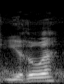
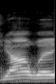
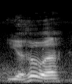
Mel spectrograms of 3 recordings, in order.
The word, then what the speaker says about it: Yahuah: know that the name of the creator is pronounced as yahuwah he's not referred to as yahweh as a lot of people who uh been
